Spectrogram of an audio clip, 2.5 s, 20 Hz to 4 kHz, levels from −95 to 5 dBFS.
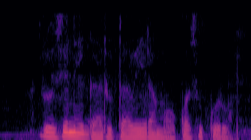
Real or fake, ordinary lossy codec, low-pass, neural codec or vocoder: real; AAC, 24 kbps; 3.6 kHz; none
